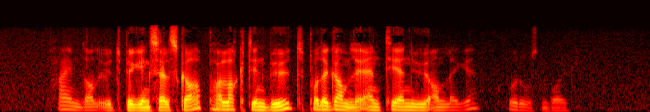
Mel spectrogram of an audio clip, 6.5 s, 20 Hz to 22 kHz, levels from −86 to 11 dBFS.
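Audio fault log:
1.33 to 4.42 s, automatic gain falling: the speech and the room noise behind it sink together by about 5 dB over roughly three seconds, a slow fade. The gain control judged the input too loud, or its background noise too strong, and lowered its gain gradually.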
